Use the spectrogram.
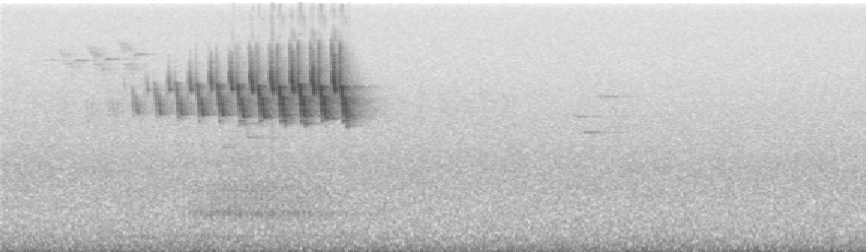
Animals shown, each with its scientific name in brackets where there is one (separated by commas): Wood Thrush (Hylocichla mustelina), Blackburnian Warbler (Setophaga fusca), Ovenbird (Seiurus aurocapilla)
